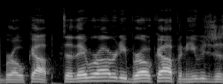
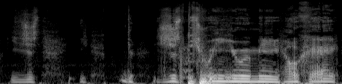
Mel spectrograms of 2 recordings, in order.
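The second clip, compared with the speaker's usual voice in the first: put-on drunk voice; 5 dB louder than usual. Playing drunk confiding to cop.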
